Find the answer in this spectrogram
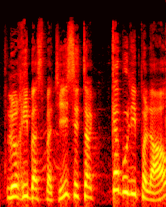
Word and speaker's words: Kabuli pulao: le riz basmati, c'est un kabouli pulao. Kabuli pulao. Je prononce bien?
